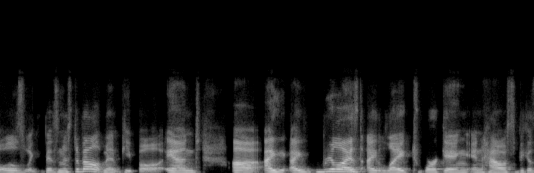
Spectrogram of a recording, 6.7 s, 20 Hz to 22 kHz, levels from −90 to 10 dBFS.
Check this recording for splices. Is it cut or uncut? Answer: uncut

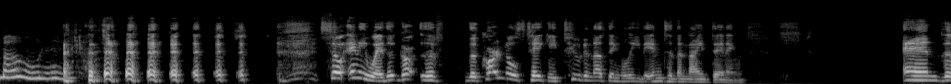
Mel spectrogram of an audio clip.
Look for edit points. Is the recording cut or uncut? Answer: uncut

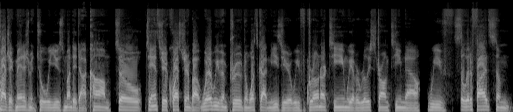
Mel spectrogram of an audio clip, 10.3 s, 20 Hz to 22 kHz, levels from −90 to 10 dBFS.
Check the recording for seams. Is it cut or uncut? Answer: cut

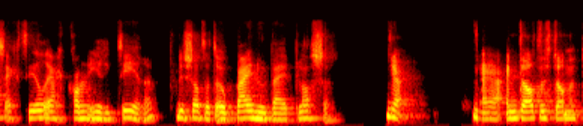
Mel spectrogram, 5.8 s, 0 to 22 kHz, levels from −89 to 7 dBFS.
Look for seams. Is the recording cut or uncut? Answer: cut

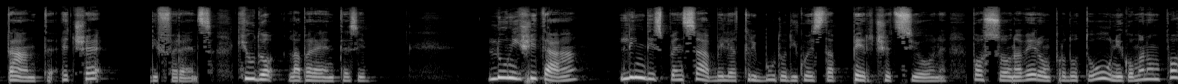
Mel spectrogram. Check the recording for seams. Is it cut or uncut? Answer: cut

